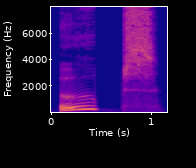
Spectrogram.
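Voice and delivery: high sing-song fake apology; sweetly insincere little oops. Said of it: "in a sing-song voice that sounded warmly insincere".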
